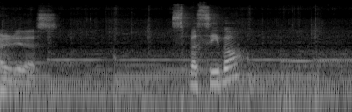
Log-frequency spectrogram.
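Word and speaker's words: спасибо: Spasibo? Spasibo?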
